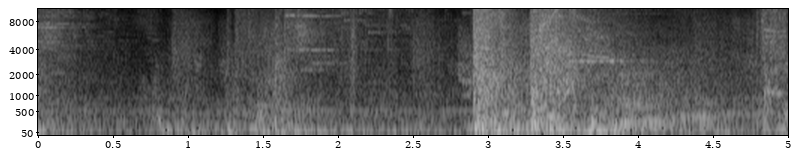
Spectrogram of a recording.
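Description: Fantasy battle effects whoosh and crackle in quick bursts.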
